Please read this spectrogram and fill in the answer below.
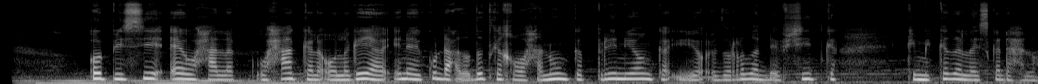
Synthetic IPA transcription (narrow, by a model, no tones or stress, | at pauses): ʔɔːbisiɛ | wɑħɑːkʰɐlɛ̰ʔɔːlɐɣɐjaːβɛ̰ʔɪnɛjkʰʊɖɑʕd̪ɔd̪ɐd̪kʰɐqɑwɐħɑnuːŋkʰɐbrinijɔŋkʰɐʔḭjɔʕʊ̰ðʊrɐðɐɖɛːfʃiːd̪kʰɐ | kʰɪmɪkʰɐðɐlɐɪskʰɐɖɑħlɔ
